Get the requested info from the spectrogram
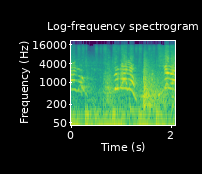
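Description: A woman's high voice crying out in repeated wails about once a second, each one falling steeply in pitch, over background music with a drum beat.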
